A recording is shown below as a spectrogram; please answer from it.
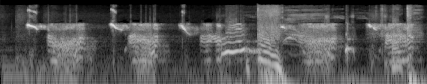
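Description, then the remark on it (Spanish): A person imitates a donkey's bray, with a rapid series of loud, strained honking calls that rise and fall in pitch in a rough hee-haw rhythm. “Está, bien, oye, oye el burro, el burro.”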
